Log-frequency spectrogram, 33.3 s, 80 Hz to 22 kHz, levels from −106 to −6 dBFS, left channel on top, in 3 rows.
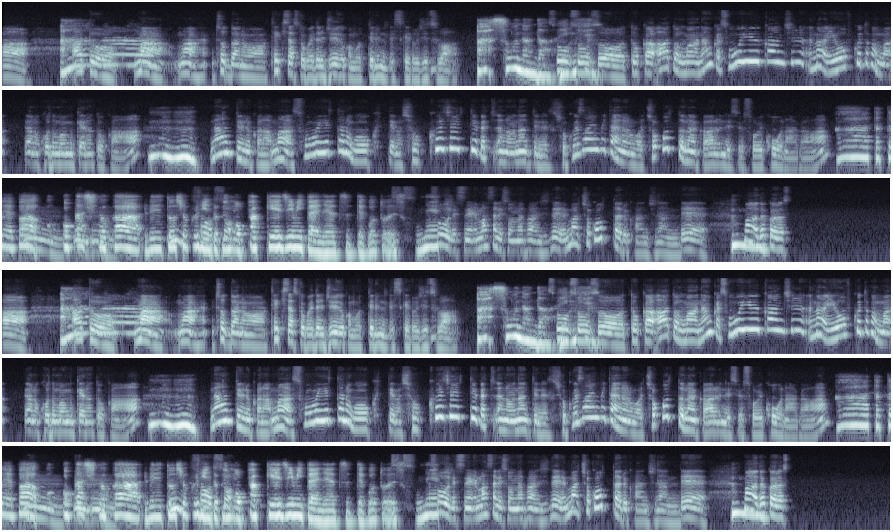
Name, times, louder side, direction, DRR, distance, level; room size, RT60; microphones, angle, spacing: voice 1, 0.0-5.7 6.9-11.1 11.4-12.8 13.7-21.4 22.5-23.7 24.3-25.1 27.7-32.0, right 4 dB, 55° right, 0.6 m, -27 dB
voice 2, 0.7-1.9 5.9-7.4 12.9-13.6 21.5-22.7 23.0-27.7 31.3-31.8, right 1 dB, 10° right, 0.3 m, -22 dB
3.3 x 2.4 x 2.7 m
head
